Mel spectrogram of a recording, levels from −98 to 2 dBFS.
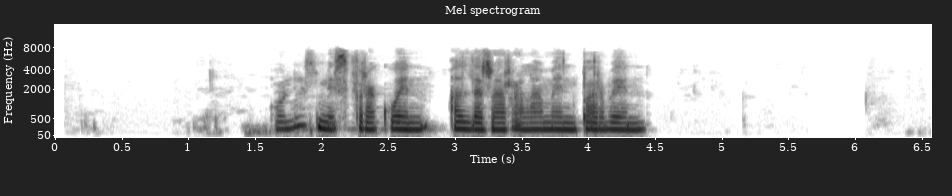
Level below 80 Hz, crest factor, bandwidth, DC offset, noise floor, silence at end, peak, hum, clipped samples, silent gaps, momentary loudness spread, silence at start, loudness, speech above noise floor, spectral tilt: -58 dBFS; 20 dB; 7.6 kHz; under 0.1%; -85 dBFS; 2.15 s; -2 dBFS; none; under 0.1%; none; 7 LU; 1.65 s; -19 LUFS; 67 dB; -6 dB/octave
